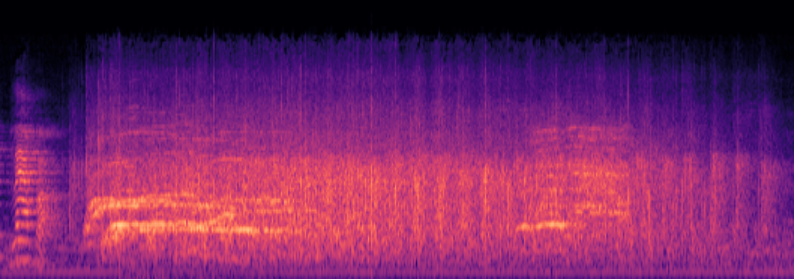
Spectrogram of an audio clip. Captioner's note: applause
